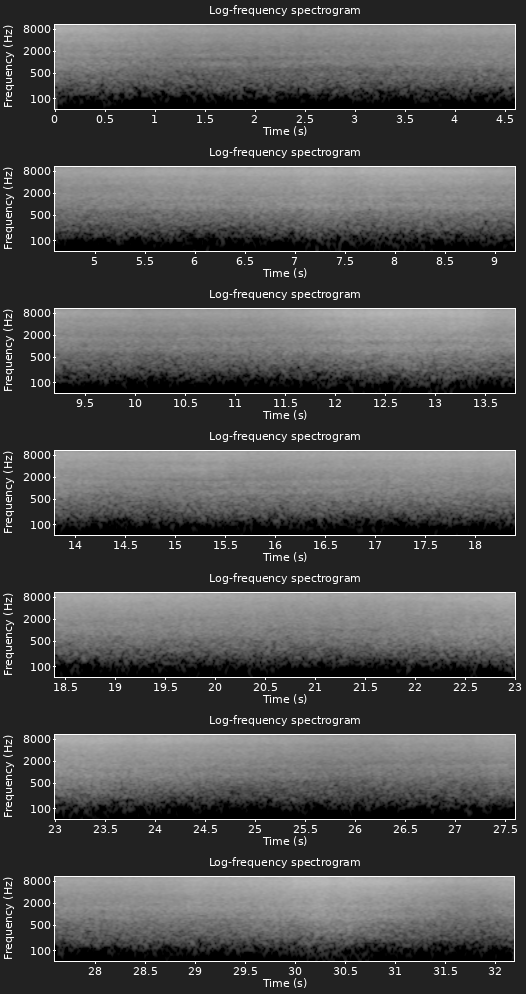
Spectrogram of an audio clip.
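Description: Ocean surf breaking and washing up a sandy beach: a steady rush of white water that swells each time a wave breaks, every several seconds.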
